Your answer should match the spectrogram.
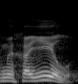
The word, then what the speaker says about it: Михаїл: з давнього єврейської мови у церковнослов'янській вимові звучить як Михаїл але і зазначили що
